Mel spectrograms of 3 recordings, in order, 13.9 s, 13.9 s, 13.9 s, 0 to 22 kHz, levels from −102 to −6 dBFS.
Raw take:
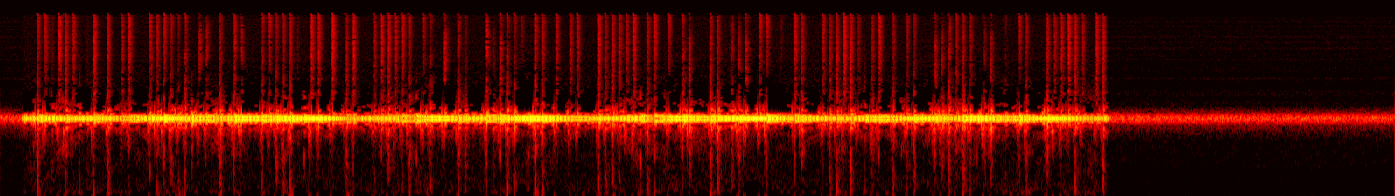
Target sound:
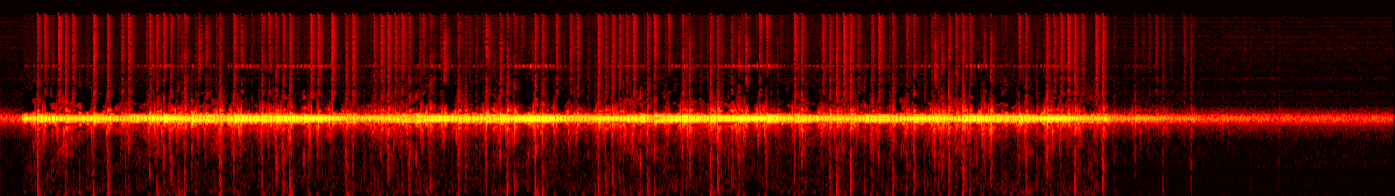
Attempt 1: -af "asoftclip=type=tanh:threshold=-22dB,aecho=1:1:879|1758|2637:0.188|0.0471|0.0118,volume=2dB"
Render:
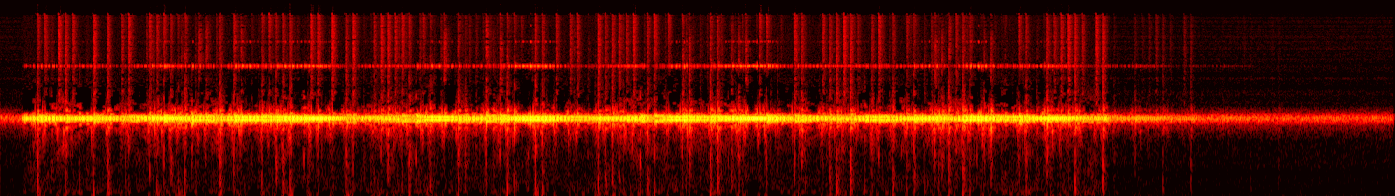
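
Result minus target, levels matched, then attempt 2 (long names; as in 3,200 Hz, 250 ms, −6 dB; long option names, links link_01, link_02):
soft clipping: distortion +15 dB
-af "asoftclip=type=tanh:threshold=-13dB,aecho=1:1:879|1758|2637:0.188|0.0471|0.0118,volume=2dB"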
